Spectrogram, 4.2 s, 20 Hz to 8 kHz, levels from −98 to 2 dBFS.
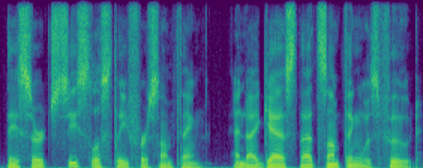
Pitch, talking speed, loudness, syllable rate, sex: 90 Hz, 170 wpm, -17 LUFS, 5.5 syllables/s, male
